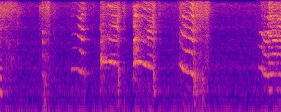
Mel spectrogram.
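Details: Caged French Bulldog throwing a tantrum with high, thin squeaky whimpers, falling in pitch, repeated about every half second, fairly faint against room noise and a low hum.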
